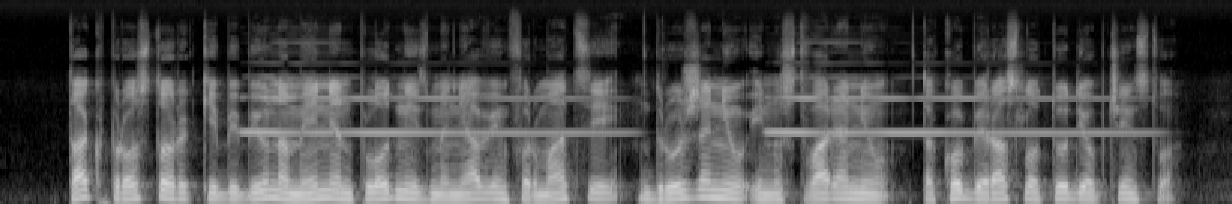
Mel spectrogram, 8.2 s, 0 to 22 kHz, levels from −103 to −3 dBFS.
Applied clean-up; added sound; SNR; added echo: none; Wind instrument, woodwind instrument; 16 dB; none.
